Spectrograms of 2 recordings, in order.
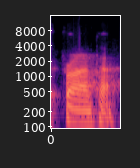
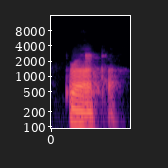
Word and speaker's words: paratha: Paratha, yeah. So it's not a th, it's a ta, right? It is a light paratha.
